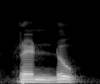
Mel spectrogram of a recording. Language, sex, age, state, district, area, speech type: Telugu, male, 18-30, Telangana, Hyderabad, urban, read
